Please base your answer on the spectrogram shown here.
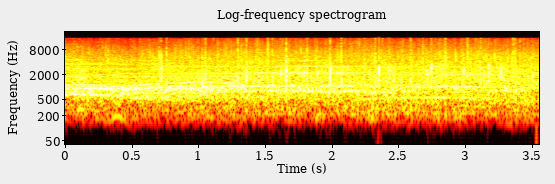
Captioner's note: applause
